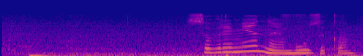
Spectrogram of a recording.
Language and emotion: Russian, sad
